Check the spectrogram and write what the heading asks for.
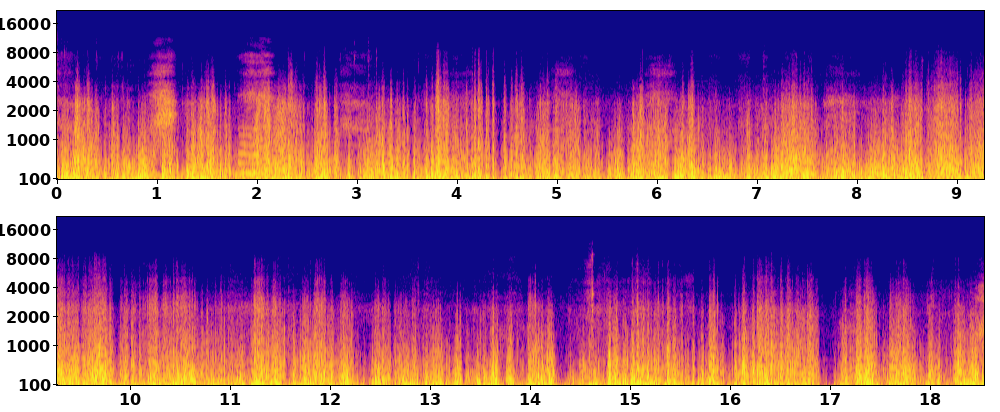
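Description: Strong wind buffeting an action camera's microphone: a loud, gusting rumble that rises and falls throughout, with a short laugh near the start.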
